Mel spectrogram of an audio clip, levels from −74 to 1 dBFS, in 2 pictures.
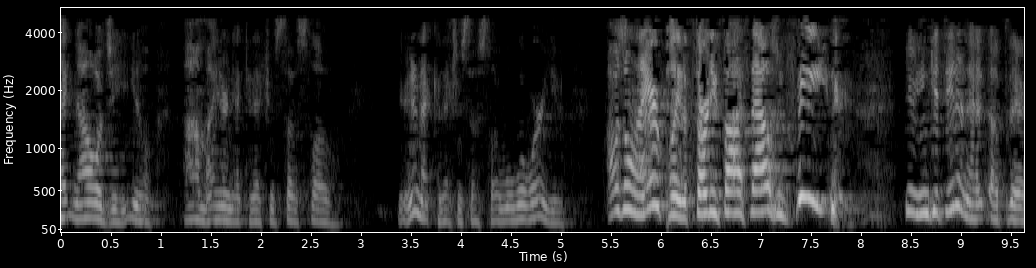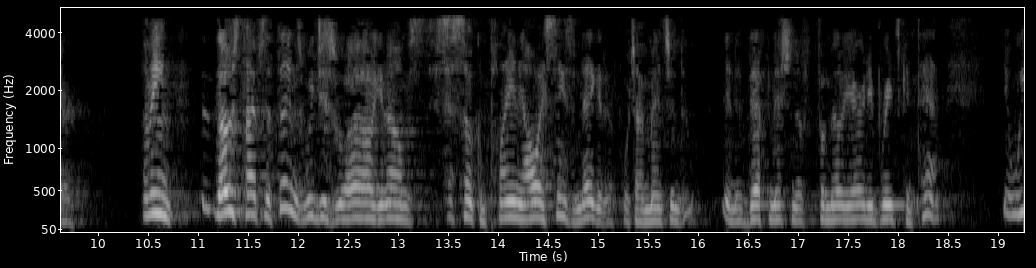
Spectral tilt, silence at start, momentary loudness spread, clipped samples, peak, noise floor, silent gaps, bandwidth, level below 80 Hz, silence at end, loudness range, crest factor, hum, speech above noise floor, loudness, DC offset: -7.5 dB/octave; 0 s; 18 LU; under 0.1%; -8 dBFS; -66 dBFS; none; 5 kHz; -82 dBFS; 0 s; 15 LU; 22 dB; none; 37 dB; -30 LUFS; under 0.1%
